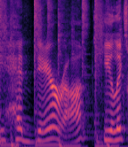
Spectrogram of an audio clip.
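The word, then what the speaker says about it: Hedera helix: plant now this plant right here is another hedra helix or what you call the pedera Helix which is the comp the correct way to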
